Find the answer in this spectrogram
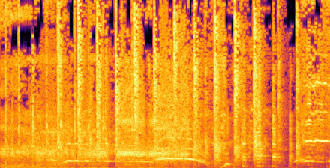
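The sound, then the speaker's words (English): A loud burst of crowd cheering from an applause sound-effect button on the Big D Radio Show after a band's performance, with whoops, scattered claps and laughter blended into a dense, continuous roar lasting a few seconds. “Look, all we need is one of those applause buttons.”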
